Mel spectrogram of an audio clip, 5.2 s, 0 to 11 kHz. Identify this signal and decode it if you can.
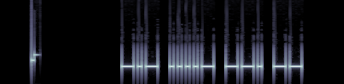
Morse code, heard as a keyed tone, about 19 wpm, 700 Hz. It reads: K4GM
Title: Easy Call Signs Repeated 3x - 20wpm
